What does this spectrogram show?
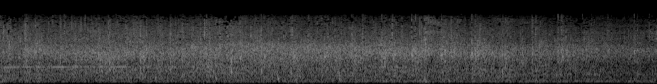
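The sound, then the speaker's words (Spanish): An audience applauds the Lord during a sermon, a dense, steady roar of many hands clapping, holding strong throughout before easing slightly toward the end, with no talking over it. “Dele aplauso al Señor por eso.”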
